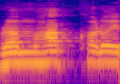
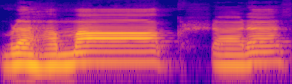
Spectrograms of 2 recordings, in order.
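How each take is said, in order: First: The first vowel is said short. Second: The first vowel is held long. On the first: The speaker calls it wrong. "এরকম বলবো না" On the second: The speaker calls it right. "এই ব্রাহ্মাকে দীর্ঘ করার পরে"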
